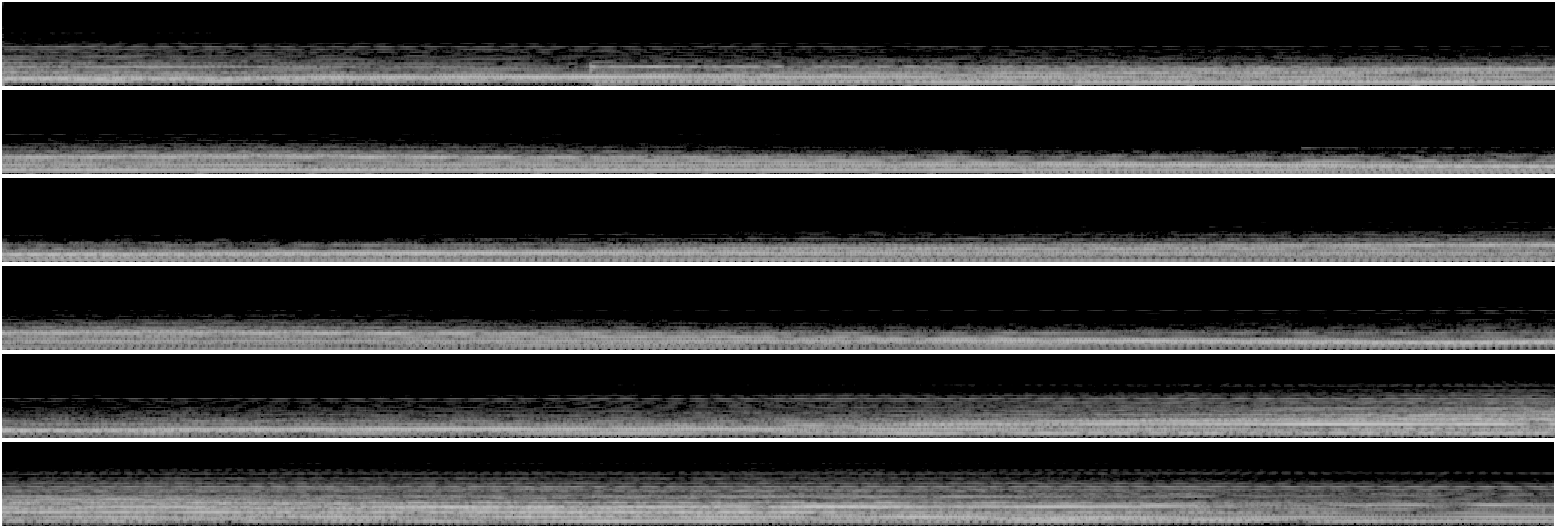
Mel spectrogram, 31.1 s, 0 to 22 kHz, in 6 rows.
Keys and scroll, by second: 4.7 Delete, 6.5 Delete, 25.7 s, 26.9 Escape, 30.0 g.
